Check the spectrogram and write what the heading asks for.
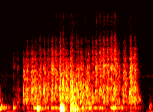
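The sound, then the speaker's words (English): A pen scratches firmly across a board in a few quick, rough strokes, fairly loud, crossing an item off a list, then stops; no one speaks. “You heard you it here, folks. You heard it scratched off the docket.”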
